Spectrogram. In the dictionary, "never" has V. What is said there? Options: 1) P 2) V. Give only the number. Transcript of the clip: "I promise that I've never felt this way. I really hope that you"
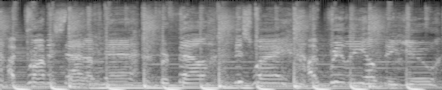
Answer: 1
